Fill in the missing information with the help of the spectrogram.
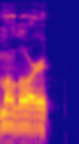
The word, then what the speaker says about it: Malort: We got there, and I brought Malort.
